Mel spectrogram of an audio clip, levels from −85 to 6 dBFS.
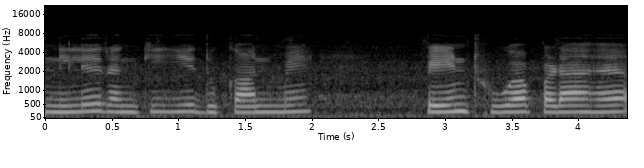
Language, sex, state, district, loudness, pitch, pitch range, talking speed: Hindi, female, Bihar, East Champaran, -31 LUFS, 230 Hz, 225-240 Hz, 135 wpm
